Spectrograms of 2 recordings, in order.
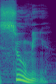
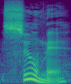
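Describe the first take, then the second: First: The word ends in a long ee vowel. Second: The word ends in a short i vowel. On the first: "a more natural English rendition would be Sumi" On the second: "We ought to say Sumy"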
